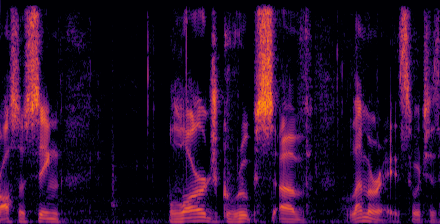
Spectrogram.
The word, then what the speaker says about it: lemures: from, though you're also seeing large groups of lemures, which is how it's pronounced, as I've been corrected. And I'm so glad it's pronounced that, not lemurs, because it sounds awful in hell.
